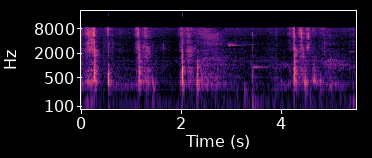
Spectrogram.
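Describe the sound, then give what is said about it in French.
A knife chops a cucumber into chunky pieces, giving a series of crisp, sharp knocks at an uneven pace with quiet pauses between some of the cuts. “On n'a pas besoin de couper en trop petits morceaux, juste pour que ce soit plus facile à mélanger. Voilà. On va faire la même chose jusqu'à ce que tout le concombre soit utilisé.”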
